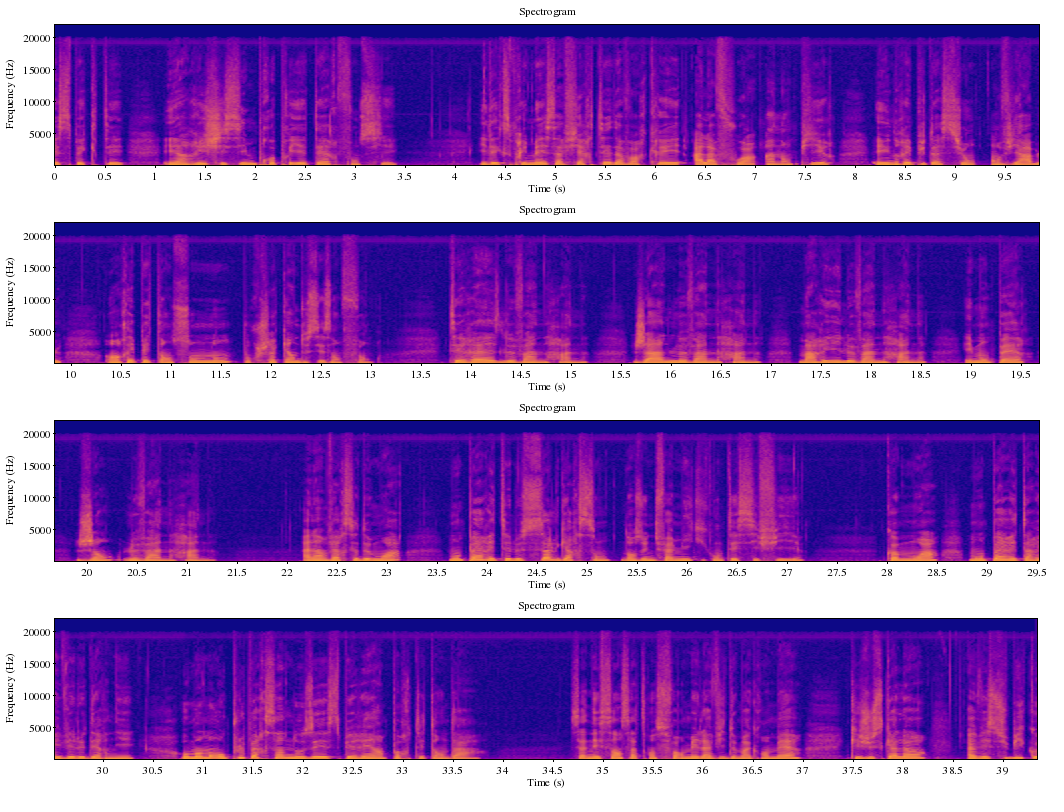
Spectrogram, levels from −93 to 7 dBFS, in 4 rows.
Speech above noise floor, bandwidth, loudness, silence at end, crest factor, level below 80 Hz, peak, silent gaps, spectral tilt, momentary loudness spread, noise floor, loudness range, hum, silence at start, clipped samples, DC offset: 40 dB; over 20 kHz; -24 LUFS; 0 s; 18 dB; -46 dBFS; -6 dBFS; none; -5.5 dB/octave; 8 LU; -63 dBFS; 4 LU; none; 0 s; under 0.1%; under 0.1%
